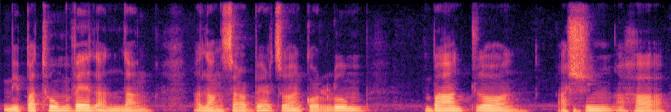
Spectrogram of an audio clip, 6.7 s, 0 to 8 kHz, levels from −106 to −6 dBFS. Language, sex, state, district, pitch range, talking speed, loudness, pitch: Mizo, male, Mizoram, Aizawl, 115-130 Hz, 135 wpm, -20 LUFS, 125 Hz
